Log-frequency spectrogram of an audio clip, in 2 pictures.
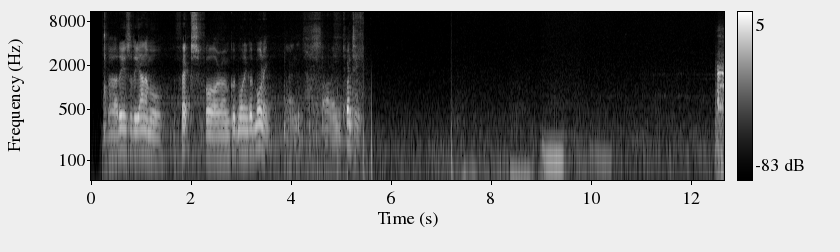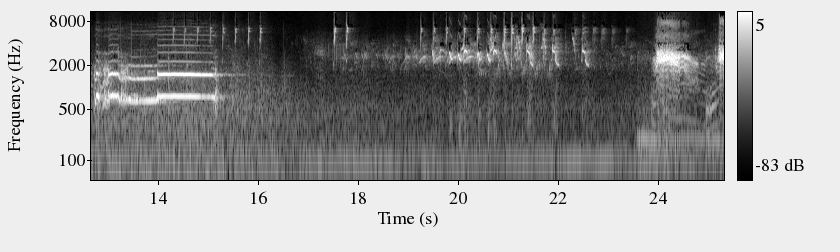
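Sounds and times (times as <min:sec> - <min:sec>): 
animal noises: 0:13.5 - 0:25.3.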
